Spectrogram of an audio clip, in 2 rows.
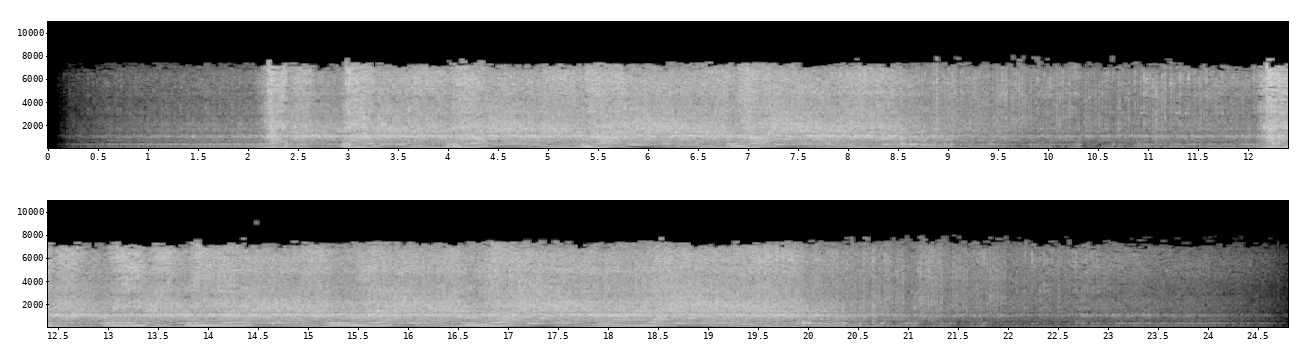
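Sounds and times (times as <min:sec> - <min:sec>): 
1942 Jaguar E-Type engine throttle: 0:00.9 - 0:24.5.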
